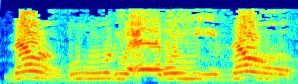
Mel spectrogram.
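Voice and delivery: very slow recitation of مغضوب with full dark غ; measured, drawn-out tajweed demo of مغضوب. Shown as a demonstration. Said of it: "استعلاء".

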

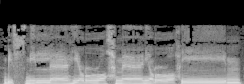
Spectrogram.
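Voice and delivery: slow, drawn-out chanted recitation; tajwid recitation. Shown as a demonstration. Teacher recites the correct basmala.

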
